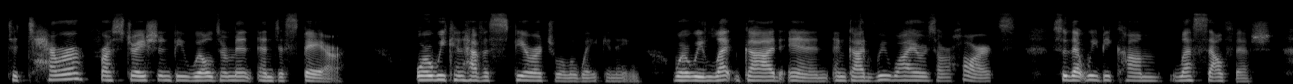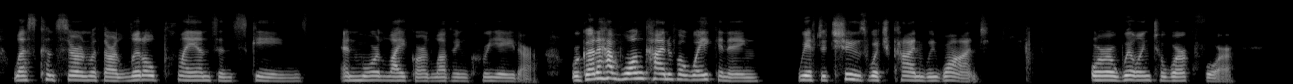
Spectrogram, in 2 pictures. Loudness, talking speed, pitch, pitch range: -27 LUFS, 150 wpm, 190 Hz, 170-200 Hz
